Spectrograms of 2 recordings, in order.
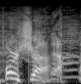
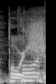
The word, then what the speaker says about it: Porsche: Porsche. I'm sorry, you have to say it right. It's a Porsche.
